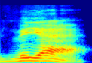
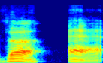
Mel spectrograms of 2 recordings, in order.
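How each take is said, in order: First: 'The' has an ee vowel, linked by y. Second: 'The' has an uh vowel before air. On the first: "that has the effect of creating a y consonant" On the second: "the, which has the vowel uh, like actor"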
